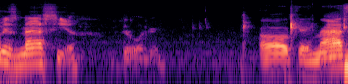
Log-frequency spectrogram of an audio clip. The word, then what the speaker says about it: Massia: He said You said it's Massia. Hup and what? Massia. Massia. Massia. Not Massia. Messiah. S-I-A. The I sounds like an E.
